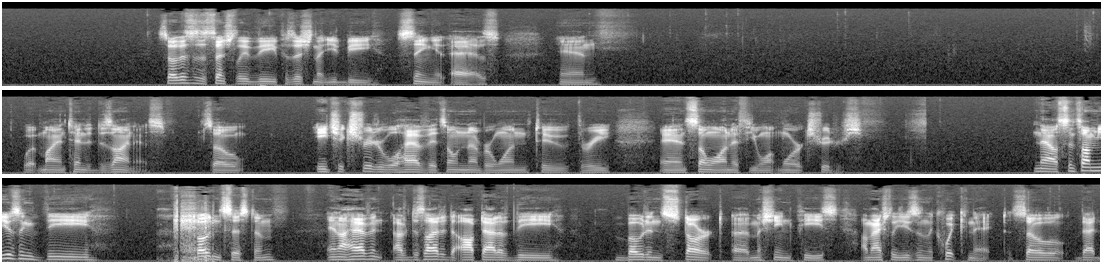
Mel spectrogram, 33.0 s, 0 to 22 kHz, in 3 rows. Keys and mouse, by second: 3.1-6.2 middle drag, 9.0 middle click, 9.1-10.1 drag, 10.1 middle click, 11.3 z, 11.9 z, 15.4-17.2 drag, 20.3-22.0 drag, 22.0-23.5 middle drag, 26.0-32.4 drag.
